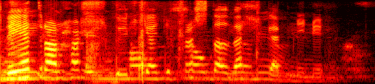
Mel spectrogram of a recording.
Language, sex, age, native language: Icelandic, male, 18-19, Icelandic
